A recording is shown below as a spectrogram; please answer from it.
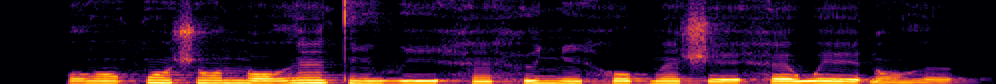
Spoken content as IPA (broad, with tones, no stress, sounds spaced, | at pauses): ɣ ɔ̃˧ f ɔ̃˦ ʃ ɔ̃˦ n ɔ˧ ɣ ɛ̃˦ t ĩ˧ v iː˧ h ɛ̃˧ h ɨ˦ ɲ ĩ˧ h o˦ b ɛ̃˦ ʃ eː˧ h ɛ˦ w eː˦˨ ɗ ɔ̃˨ ɣ ə˨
